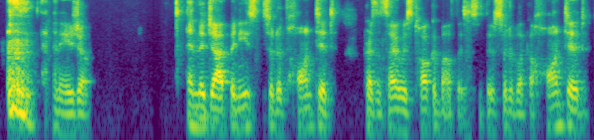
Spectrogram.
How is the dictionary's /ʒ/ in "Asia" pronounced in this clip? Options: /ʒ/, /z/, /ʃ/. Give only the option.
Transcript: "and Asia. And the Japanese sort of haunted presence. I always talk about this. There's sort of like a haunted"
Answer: /ʒ/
